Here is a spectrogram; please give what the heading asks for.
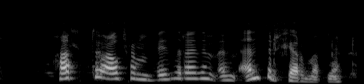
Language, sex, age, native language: Icelandic, female, 20-29, Icelandic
